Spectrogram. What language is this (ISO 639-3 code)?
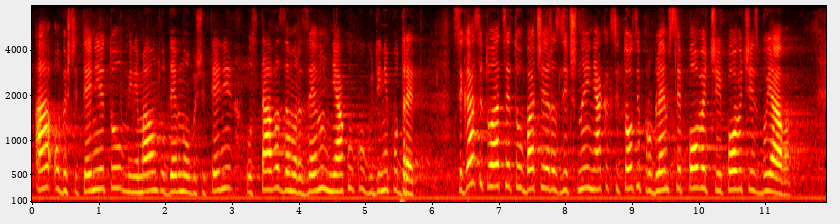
bul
